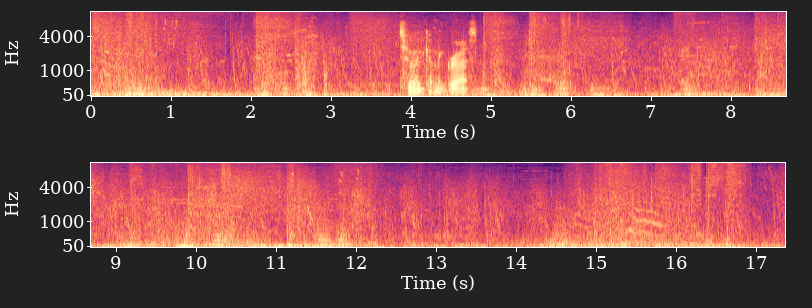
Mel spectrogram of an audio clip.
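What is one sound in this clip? Laser blasts and energy weapon effects crackle in a fast fight.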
